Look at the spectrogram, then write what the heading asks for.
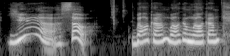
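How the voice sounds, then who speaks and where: A woman talks at a very slow pace in a high voice. She has an American accent. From Newfoundland, Canada (Mount Pearl, St. John's). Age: old. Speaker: nurse and paranormal podcaster. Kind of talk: interview. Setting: live stream.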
